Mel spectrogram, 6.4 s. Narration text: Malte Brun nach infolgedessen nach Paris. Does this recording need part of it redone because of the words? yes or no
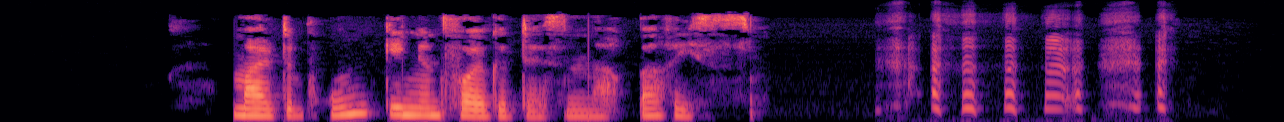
yes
